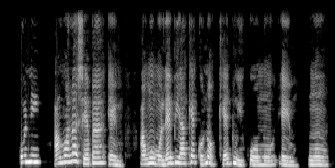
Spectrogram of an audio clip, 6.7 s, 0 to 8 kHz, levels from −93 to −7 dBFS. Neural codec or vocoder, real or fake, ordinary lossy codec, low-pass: none; real; none; 7.2 kHz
